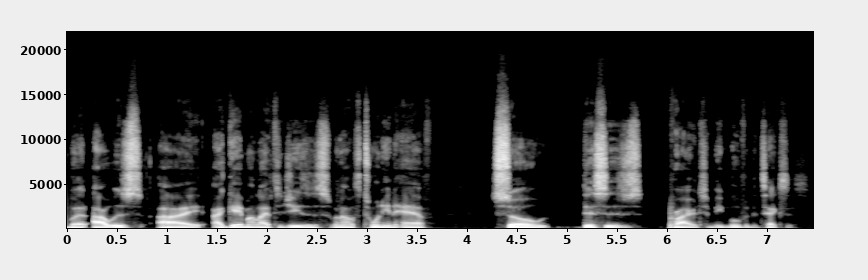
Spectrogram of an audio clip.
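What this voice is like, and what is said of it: Emotional, moved voice. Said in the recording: “getting emotional”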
